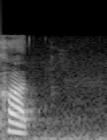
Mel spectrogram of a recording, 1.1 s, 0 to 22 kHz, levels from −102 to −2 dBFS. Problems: none marked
